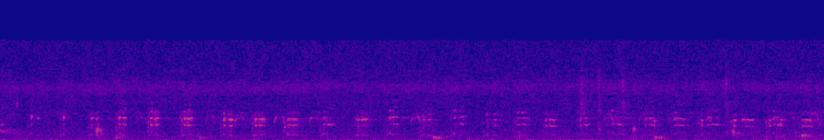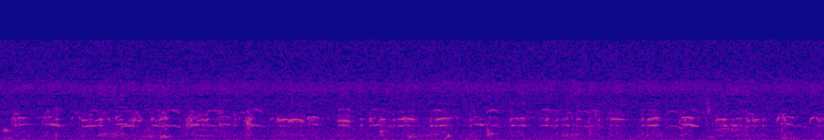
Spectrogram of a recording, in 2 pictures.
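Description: Birds chirping in a dense, rapid chatter of short high calls that runs on without a break, with a few lower calls and clicks mixed in.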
